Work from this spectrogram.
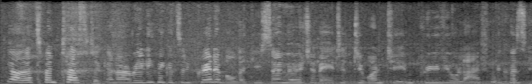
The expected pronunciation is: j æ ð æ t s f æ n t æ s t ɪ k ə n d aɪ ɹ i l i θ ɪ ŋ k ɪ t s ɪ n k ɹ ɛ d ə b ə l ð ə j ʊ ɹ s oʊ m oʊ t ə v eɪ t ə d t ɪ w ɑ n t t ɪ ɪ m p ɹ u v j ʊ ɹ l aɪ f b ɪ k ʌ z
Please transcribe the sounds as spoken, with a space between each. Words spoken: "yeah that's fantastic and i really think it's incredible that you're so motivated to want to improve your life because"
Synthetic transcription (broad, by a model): j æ ð æ t s f æ n t æ s t ɪ k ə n aɪ ɹ i l i θ ɪ ŋ k ɪ t s ɪ n k ɹ ɛ d ə b ə l ð ə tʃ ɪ s oʊ m oʊ t ə v eɪ t ə d t ɪ w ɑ n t t ɪ ɪ m p ɹ u v j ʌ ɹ l aɪ f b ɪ k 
